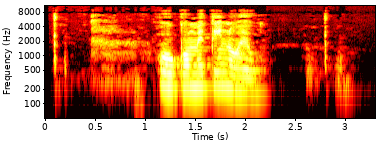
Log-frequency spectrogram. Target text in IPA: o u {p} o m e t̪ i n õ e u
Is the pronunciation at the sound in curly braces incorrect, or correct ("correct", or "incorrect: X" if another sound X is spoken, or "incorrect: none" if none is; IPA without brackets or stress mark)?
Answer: incorrect: k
